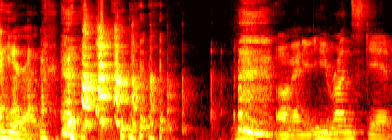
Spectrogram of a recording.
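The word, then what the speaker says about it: Herro: But it rhymes with zero. It's Tyler Hero.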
